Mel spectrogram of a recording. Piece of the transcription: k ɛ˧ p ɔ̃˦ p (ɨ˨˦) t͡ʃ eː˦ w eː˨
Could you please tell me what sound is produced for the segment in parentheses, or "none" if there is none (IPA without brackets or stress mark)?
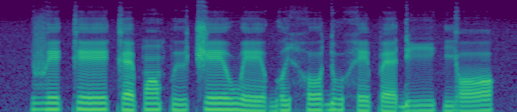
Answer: ɨ˨˦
